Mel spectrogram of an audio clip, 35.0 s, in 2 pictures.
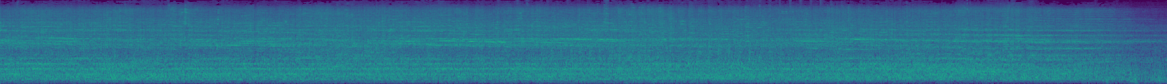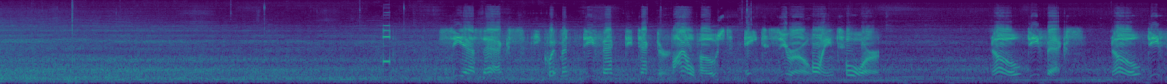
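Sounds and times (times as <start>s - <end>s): train wheels on rails: 0.0s - 35.0s.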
